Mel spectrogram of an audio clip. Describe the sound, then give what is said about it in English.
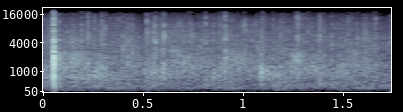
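Applause from a church audience: dense, steady clapping throughout, opening with one sharper clap, with no voices standing out. “So thank you, Point Harbor. You ain't perfect, but you're pretty close. So give yourselves a hand.”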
